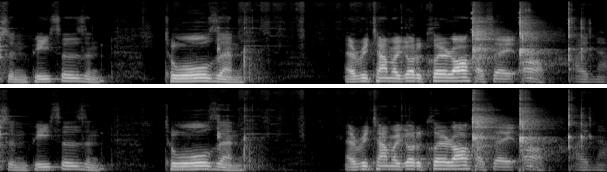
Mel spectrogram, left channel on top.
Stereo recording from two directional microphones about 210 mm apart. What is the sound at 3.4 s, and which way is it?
Speech, 35° left (ahead or behind).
